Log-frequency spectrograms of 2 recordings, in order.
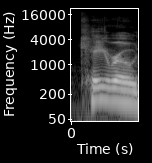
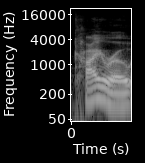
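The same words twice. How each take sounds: First: It is said the Georgia town's way. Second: It is said the Egyptian city's way. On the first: "here in the U S, you have Cairo, Georgia" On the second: "you have Cairo in Egypt"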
